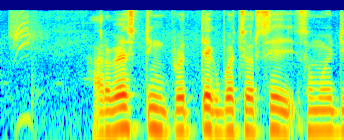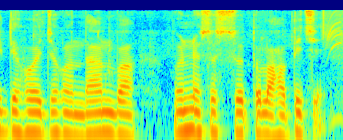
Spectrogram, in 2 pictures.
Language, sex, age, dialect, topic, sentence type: Bengali, male, 18-24, Western, agriculture, statement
